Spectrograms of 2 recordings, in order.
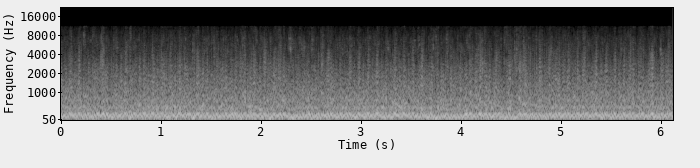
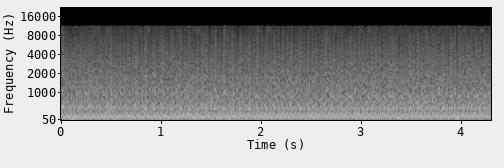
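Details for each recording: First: Salvage-yard AMC 360 (5.9L) V8 from a Jeep J10, newly installed in a 1976 AMC Gremlin, during break-in: steady, even drone at constant fast idle, no knocks, ticks or misses; break-in went great, temperature and oil pressure monitored. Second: AMC 360 5.9L V8 swap in 1976 AMC Gremlin, start attempt with fluids filled: fast, even idle with no drop back, because throttle linkage doesn't return. High idle from sticking throttle linkage.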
